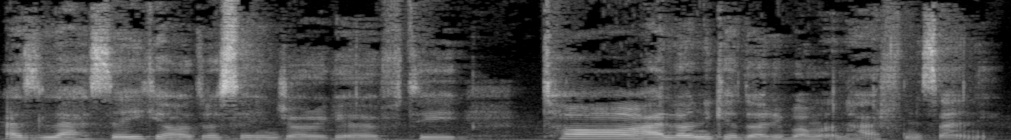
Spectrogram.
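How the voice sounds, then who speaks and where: Sneering young waitress girl, a woman doing her, low warm voice, bossy and mean, horror audio drama. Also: steady tone, vocal fry, breathy edge, faint music behind. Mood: scornful. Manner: scornful, taunting, bossy. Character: young female waitress, mocking, menacing, secretive. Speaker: guest voice actor.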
